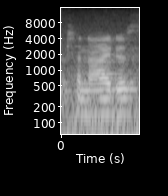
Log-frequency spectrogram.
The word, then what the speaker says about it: tinnitus: thing was I have people pronounce it differently tinnitus or tinnitus in my ears severe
